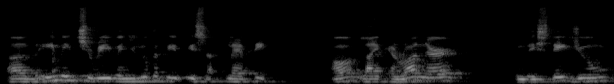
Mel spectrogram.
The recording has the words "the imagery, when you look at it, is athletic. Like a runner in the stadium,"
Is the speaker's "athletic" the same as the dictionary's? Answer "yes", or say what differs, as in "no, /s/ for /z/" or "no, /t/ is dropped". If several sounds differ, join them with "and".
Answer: no, /t/ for /θ/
